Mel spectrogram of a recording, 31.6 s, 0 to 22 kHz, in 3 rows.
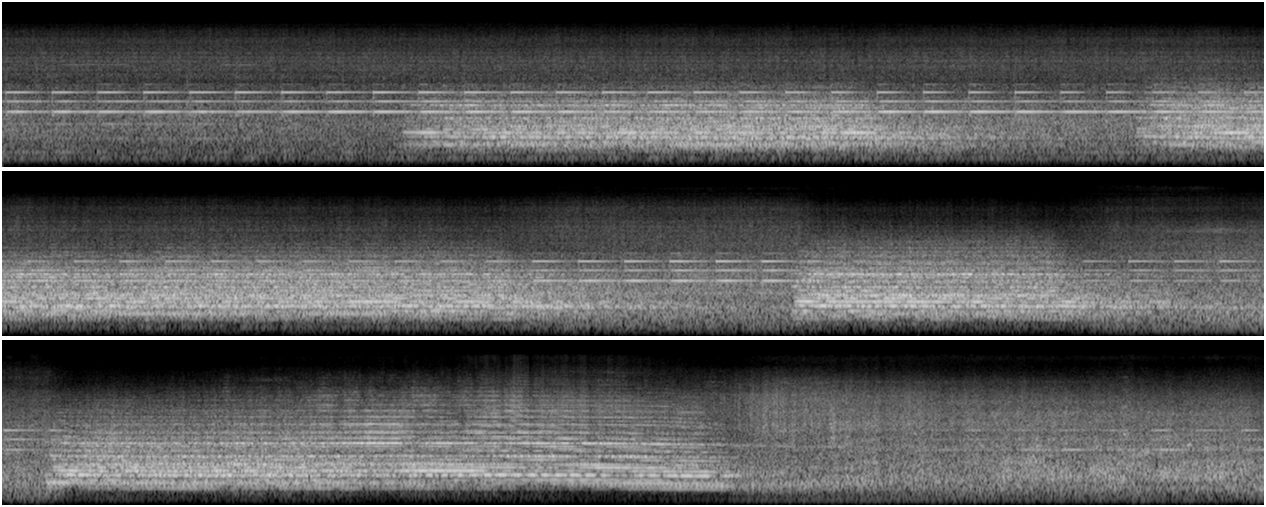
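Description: Norfolk Southern GE Dash 9 (D9-40CW) locomotive's air horn sounding the grade-crossing signal as it approaches: two long blasts, a short one, and a final long one. After the last blast the train's rumble continues as the autorack cars pass.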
